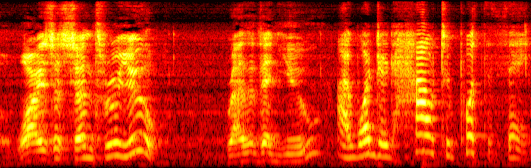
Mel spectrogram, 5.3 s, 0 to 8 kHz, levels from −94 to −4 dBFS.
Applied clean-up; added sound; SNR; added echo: none; none; none; reverberation time 0.2 s.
